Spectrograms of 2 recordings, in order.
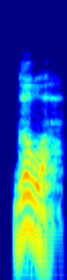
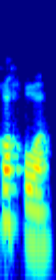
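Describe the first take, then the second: First: It starts with g and is clipped and fast. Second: It starts with a deep q sound, said fully. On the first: "orang Sudan itu bacanya disingkat cepat" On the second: "orang Yaman bilangnya bukan qahwah"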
